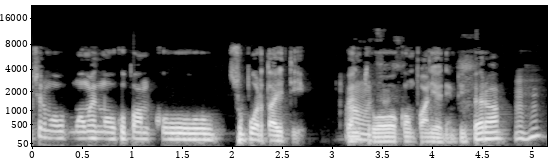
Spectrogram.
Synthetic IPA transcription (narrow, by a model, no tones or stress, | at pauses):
at͡ʃe̞lmo̞ment̪məokupamkusupo̞rt̪ajt̪ḭ | ppe̞t̪ɾuoko̞mpanije̞d̪inpifeɾa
